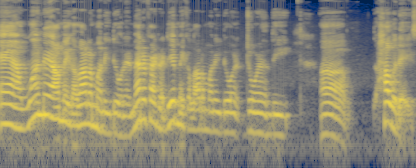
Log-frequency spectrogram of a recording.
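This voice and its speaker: A woman talks at a fairly quick pace with a fairly low pitch and very wide pitch swings. The recording is very clean, with a silent background. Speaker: self-published author and video creator. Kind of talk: tutorial. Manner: fast; casual, conversational.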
